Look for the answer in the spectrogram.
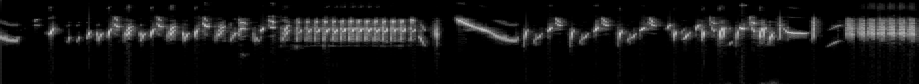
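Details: European goldfinch song with high song phrases: a continuous, liquid twittering of quick high chirps broken by rapid buzzy trills, with sliding whistled notes in between.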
